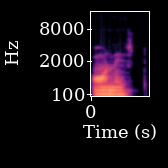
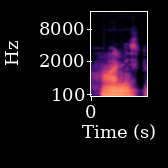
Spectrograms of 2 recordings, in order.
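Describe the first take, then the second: First: The word begins directly with a vowel sound. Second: The word begins with an audible h sound. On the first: The speaker calls it right. "Right pronunciation होता है ऑनेस्ट" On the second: The speaker calls it wrong. "बहुत से लोग हॉनेस्ट पढ़ते हैं, जो कि गलत है"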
